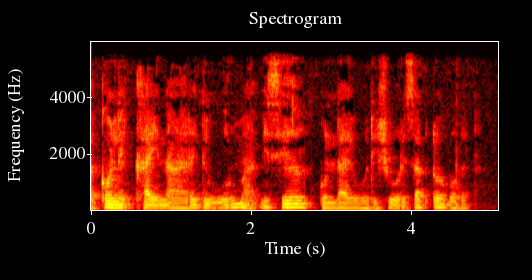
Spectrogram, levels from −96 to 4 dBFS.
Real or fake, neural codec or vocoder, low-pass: fake; vocoder, 44.1 kHz, 128 mel bands every 256 samples, BigVGAN v2; 5.4 kHz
